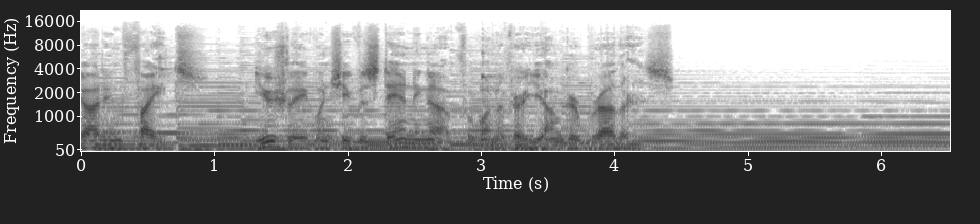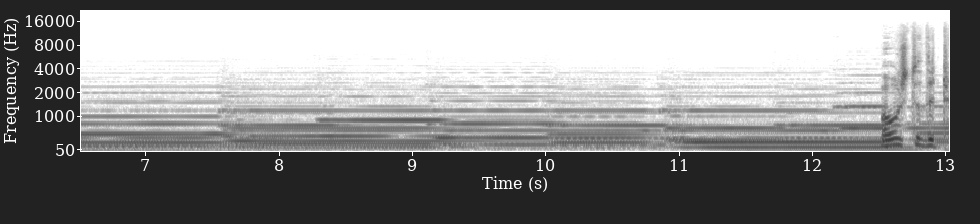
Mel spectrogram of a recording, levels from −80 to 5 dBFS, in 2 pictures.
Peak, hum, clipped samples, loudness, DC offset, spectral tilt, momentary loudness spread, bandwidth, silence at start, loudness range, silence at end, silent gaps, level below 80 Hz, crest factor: -4 dBFS; none; under 0.1%; -23 LUFS; under 0.1%; -5.5 dB/octave; 10 LU; 15.5 kHz; 0 s; 8 LU; 0 s; none; -36 dBFS; 18 dB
